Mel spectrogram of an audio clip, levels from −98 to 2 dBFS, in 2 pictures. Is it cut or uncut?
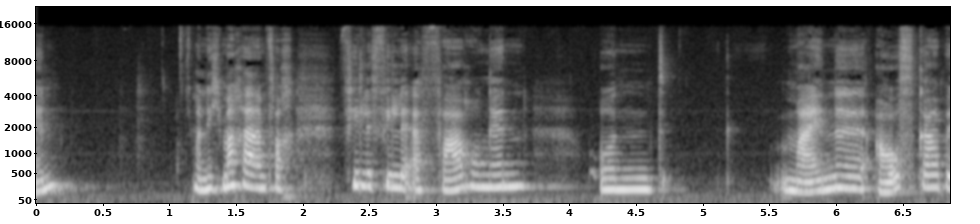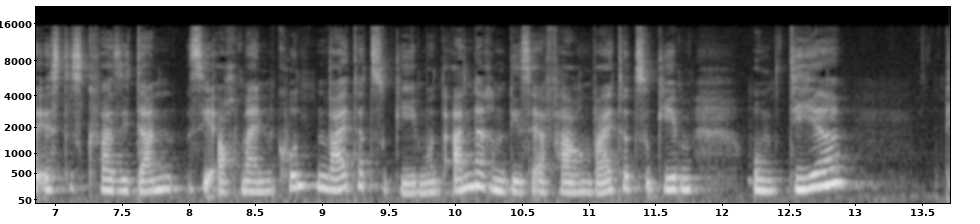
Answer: uncut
